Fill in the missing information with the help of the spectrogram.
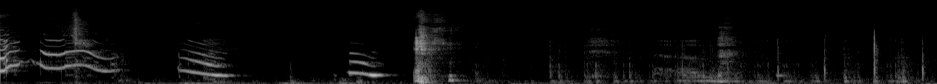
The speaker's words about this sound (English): The fuck, did I just see a dog run out of the house? He's running around the living room. Oh, God. Oh. Hey, get him off the couch.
